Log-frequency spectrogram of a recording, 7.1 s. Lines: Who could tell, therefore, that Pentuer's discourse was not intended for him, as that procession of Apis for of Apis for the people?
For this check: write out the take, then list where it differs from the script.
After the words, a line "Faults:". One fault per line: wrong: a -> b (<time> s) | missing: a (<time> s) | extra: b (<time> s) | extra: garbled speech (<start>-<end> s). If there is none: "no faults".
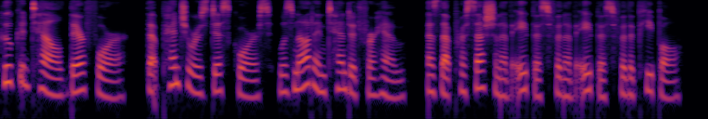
Who could tell, therefore, that Pentuer's discourse was not intended for him, as that procession of Apis for of Apis for the people?
Faults:
no faults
